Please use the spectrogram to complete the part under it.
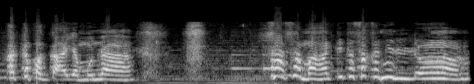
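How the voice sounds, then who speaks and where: An actress playing a supportive, gentle cousin in a Filipino radio drama, speaking earnestly and consolingly. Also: female voice, high-pitched, lively intonation, a little slow, muffled recording, faint music behind. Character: supportive, gentle cousin breaking sad news.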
